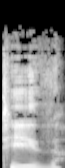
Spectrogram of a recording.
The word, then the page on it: teethe: American English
